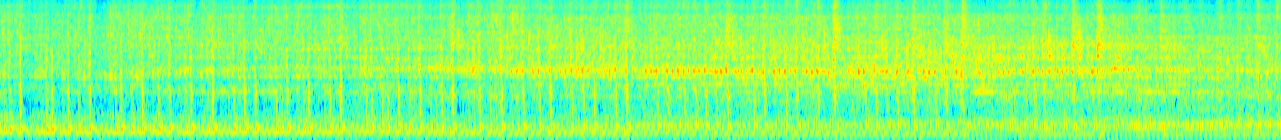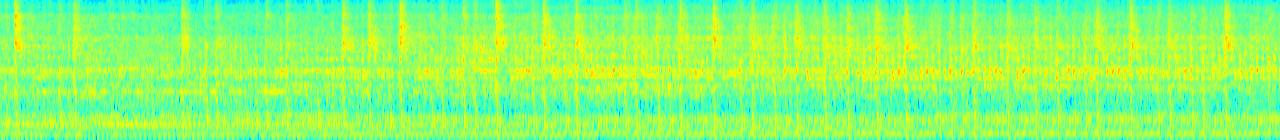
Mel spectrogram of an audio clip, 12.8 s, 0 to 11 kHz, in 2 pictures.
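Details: 1982 Suzuki RM465 single-cylinder two-stroke after pressure test, leak fixes, exhaust welding and reassembly: sharp crackling buzz that catches and keeps running evenly with revs held steady; engine sounds healthy.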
